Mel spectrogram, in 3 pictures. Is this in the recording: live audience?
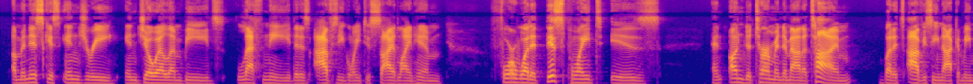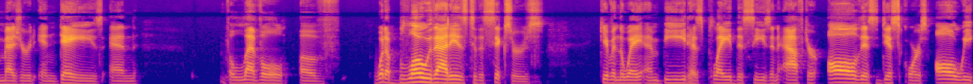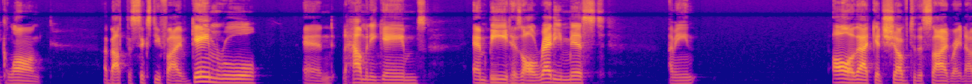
no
